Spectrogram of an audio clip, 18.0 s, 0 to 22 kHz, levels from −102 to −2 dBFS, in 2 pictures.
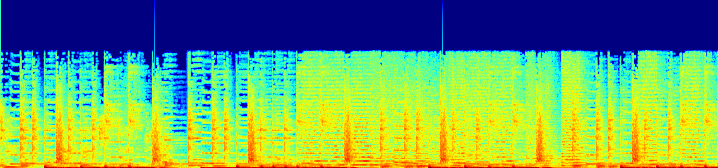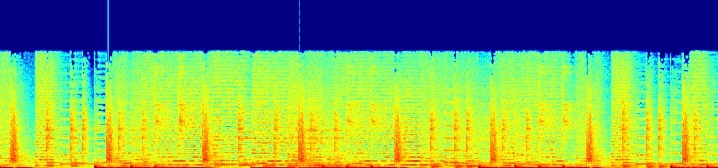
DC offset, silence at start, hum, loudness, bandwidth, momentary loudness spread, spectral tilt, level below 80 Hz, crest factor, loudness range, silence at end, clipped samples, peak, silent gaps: under 0.1%; 0 s; none; -13 LUFS; 15.5 kHz; 7 LU; -4.5 dB/octave; -12 dBFS; 10 dB; 1 LU; 0 s; under 0.1%; 0 dBFS; none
